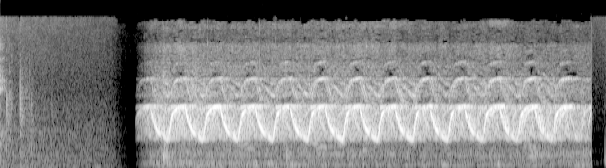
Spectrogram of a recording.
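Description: Emergency vehicle siren in a fast yelp, its pitch sweeping up and down about three times a second; it starts about a second and a half in, after a short near-silent gap.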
